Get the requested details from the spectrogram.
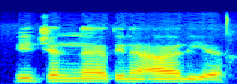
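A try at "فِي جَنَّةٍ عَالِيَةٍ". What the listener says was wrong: No, you're making a mistake over here. It should be pronounced في جناتنا عالية. So, do not prolong the sound of noon over here. We only have noon fata over here.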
